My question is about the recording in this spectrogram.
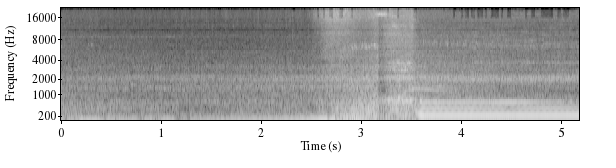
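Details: Lexus 1UZ-FE V8 on Link Monsoon ECU with 2-wire idle speed control valve of different manufacturer, no heavy-duty hose: as revs rise and drop back, steady pulsing buzz appears and holds; idle control valve resonating.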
